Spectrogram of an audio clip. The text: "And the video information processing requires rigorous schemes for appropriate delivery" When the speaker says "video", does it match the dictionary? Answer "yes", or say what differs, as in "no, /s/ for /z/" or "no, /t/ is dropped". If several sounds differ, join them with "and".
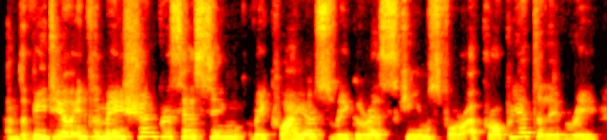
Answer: yes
